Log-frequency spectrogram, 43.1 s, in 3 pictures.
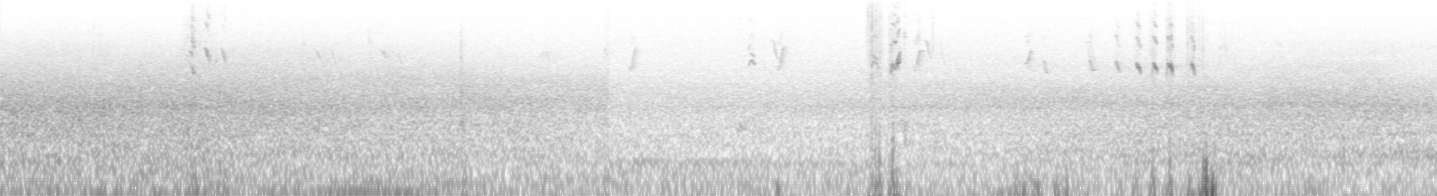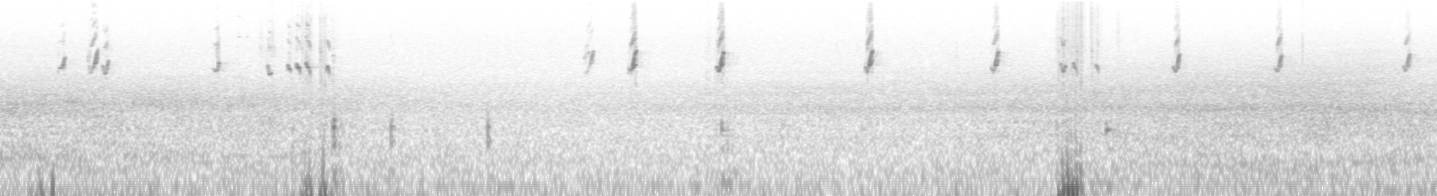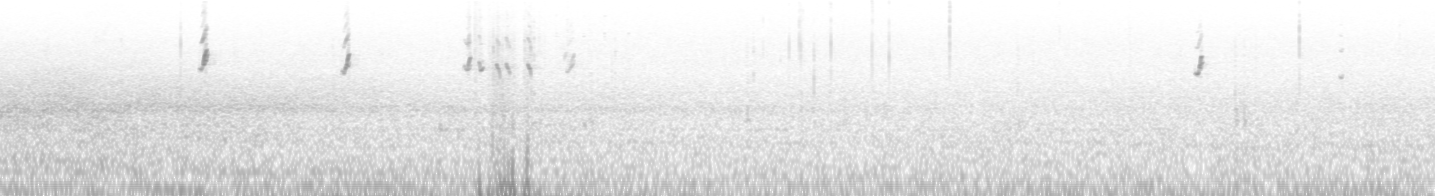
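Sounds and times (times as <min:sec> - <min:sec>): small bird chirping: 0:01.8 - 0:02.4, 0:06.2 - 0:06.5, 0:07.4 - 0:08.0, 0:08.6 - 0:09.6, 0:10.2 - 0:12.2, 0:14.9 - 0:15.6, 0:16.5 - 0:17.8, 0:20.2 - 0:21.8, 0:23.0 - 0:23.3, 0:24.3 - 0:26.3, 0:27.1 - 0:27.4, 0:28.4 - 0:28.6, 0:30.5 - 0:31.0, 0:32.0 - 0:32.4, 0:33.2 - 0:34.9, 0:40.6 - 0:40.9, 0:42.0 - 0:42.3
bird wings fluttering: 0:08.6 - 0:09.1, 0:25.0 - 0:25.5.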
